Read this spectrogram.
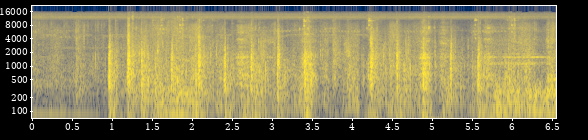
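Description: Footsteps crunch on dry ground and grass.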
